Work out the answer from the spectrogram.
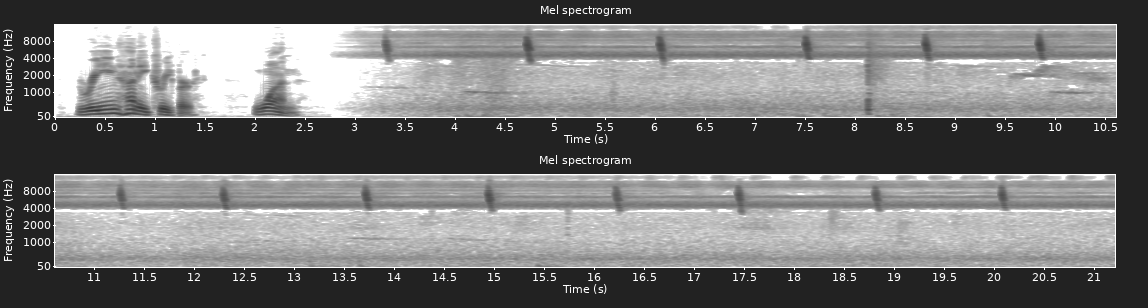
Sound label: Green Honeycreeper; S. America; Eastern Lowlands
